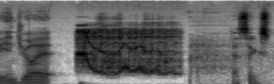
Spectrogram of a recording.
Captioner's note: spring boinging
